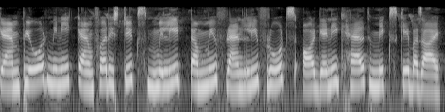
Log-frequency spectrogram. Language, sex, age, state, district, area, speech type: Hindi, female, 18-30, Madhya Pradesh, Ujjain, urban, read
